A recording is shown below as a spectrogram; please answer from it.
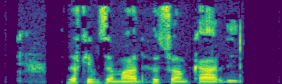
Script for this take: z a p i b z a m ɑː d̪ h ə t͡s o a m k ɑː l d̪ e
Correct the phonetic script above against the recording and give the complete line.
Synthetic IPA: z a q i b z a m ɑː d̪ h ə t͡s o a m k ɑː ɾ d̪ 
